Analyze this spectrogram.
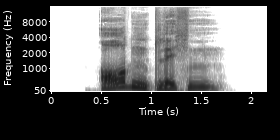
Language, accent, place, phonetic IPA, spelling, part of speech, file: German, Germany, Berlin, [ˈɔʁdn̩tlɪçn̩], ordentlichen, adjective, De-ordentlichen.ogg
- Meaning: inflection of ordentlich: 1. strong genitive masculine/neuter singular 2. weak/mixed genitive/dative all-gender singular 3. strong/weak/mixed accusative masculine singular 4. strong dative plural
